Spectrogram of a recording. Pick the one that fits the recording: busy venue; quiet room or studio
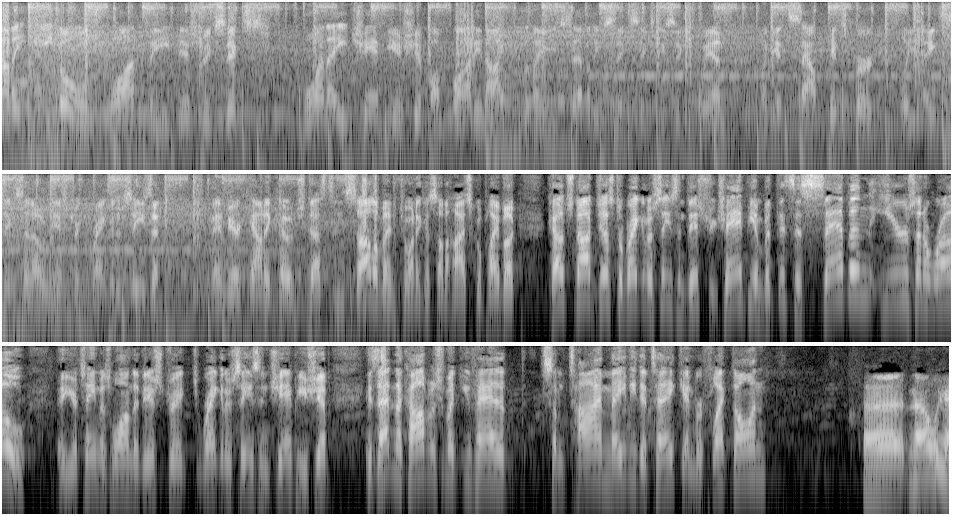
busy venue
